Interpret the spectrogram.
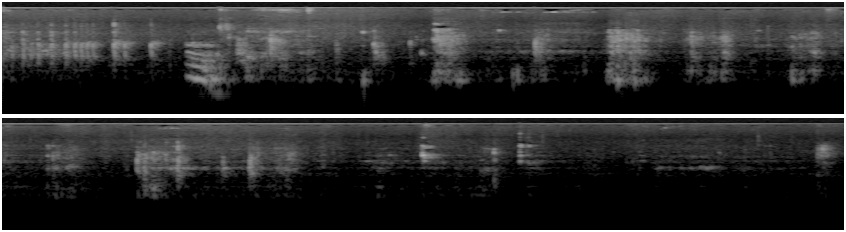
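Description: Faint crunching and chewing of a crunchy baked-tortilla Combos snack: irregular crunches come thick for the first five seconds or so, then thin out to an odd crunch.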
